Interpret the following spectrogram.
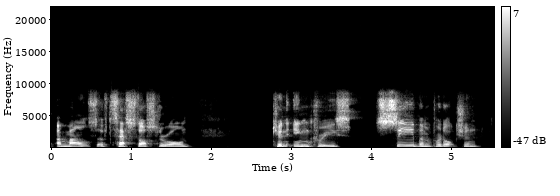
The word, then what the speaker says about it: sebum: of testosterone can increase sebum production. Let me spell that. S E B U M. Sebum, not semen.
